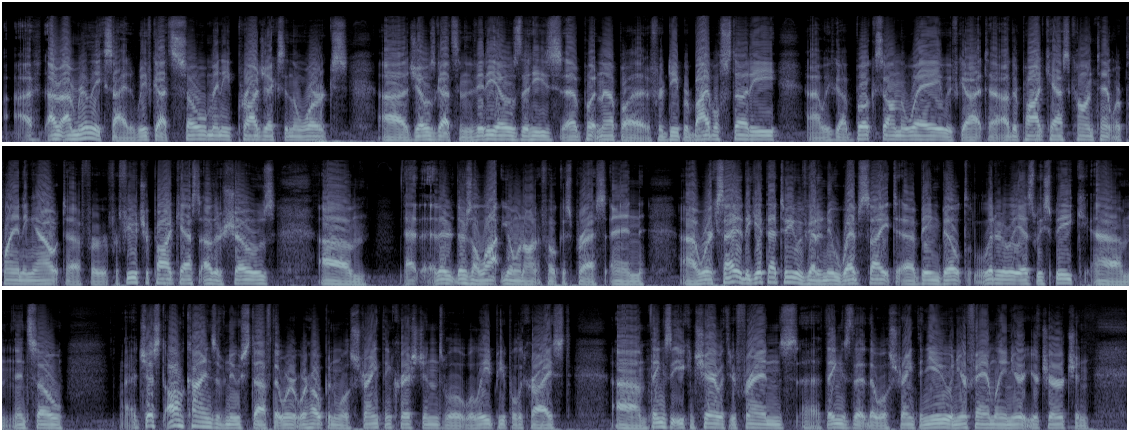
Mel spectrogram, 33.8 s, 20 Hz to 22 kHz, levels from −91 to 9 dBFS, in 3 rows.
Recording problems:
distortion; heavy; 6 dB below the speech

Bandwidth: 14.5 kHz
